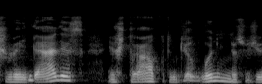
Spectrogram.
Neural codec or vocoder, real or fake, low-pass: autoencoder, 22.05 kHz, a latent of 192 numbers a frame, VITS, trained on one speaker; fake; 9.9 kHz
